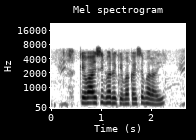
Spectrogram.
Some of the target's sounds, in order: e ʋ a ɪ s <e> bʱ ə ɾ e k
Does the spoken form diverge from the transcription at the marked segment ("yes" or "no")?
yes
